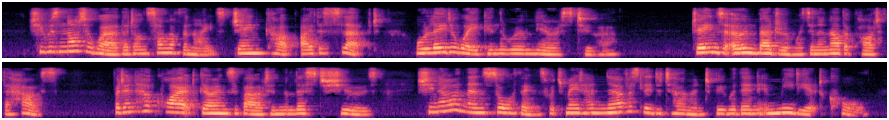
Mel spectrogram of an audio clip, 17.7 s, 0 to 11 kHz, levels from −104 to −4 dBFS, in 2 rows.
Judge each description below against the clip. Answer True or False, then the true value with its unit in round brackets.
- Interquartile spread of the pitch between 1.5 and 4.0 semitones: False (4.8 semitones)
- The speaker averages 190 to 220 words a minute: True (200 wpm)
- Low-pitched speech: False (200 Hz)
